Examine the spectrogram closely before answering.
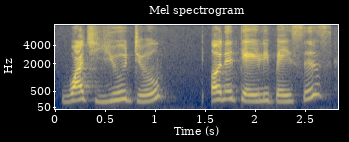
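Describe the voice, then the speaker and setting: A woman's voice: medium pitch, measured pace. Eager South African woman host. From KwaZulu-Natal, South Africa. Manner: enthusiastic, rambling questions. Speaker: podcast host. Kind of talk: conversational interview.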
